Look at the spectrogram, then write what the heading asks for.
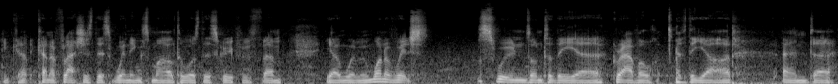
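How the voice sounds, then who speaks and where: A man's voice: low-pitched, level tone, moderate pace, a little mellow, a little hiss or hum. A man acting as game master, improvising descriptive narration for a tabletop game in a hesitant, searching way.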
